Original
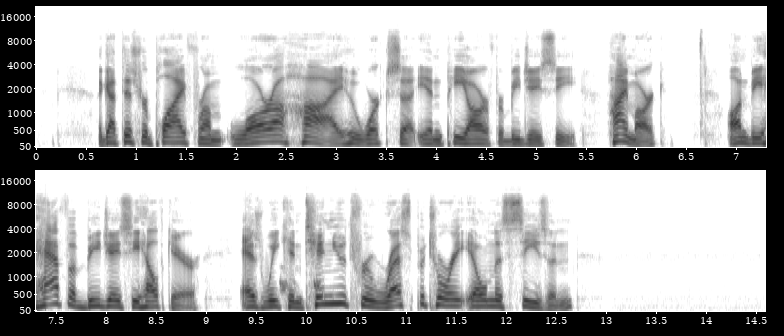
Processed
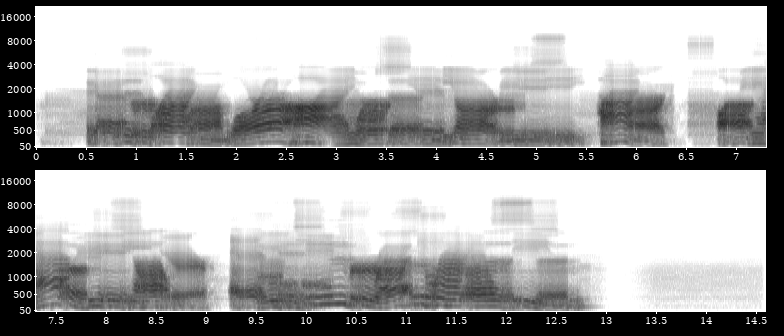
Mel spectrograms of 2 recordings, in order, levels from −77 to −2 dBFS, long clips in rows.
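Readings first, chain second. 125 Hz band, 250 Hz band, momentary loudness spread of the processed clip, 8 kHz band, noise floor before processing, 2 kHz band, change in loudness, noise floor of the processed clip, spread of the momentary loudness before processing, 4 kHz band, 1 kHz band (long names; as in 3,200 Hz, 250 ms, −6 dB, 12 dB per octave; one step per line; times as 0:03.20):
−5.0 dB, −2.0 dB, 10 LU, below −10 dB, −71 dBFS, −4.5 dB, +4.0 dB, −60 dBFS, 8 LU, below −10 dB, +10.0 dB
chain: every bin's largest magnitude spread in time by 240 ms
downward expander −51 dBFS
high-pass filter 120 Hz 24 dB per octave
downward compressor 2 to 1, threshold −22 dBFS, peak gain reduction 6.5 dB
mains-hum notches 50/100/150/200/250/300/350 Hz
far-end echo of a speakerphone 90 ms, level −20 dB
brickwall limiter −15.5 dBFS, peak gain reduction 8 dB
upward compression, threshold −42 dBFS
drawn EQ curve 270 Hz 0 dB, 1,200 Hz +15 dB, 2,000 Hz −15 dB
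gain on a spectral selection 0:02.42–0:02.64, 1,800–5,000 Hz −11 dB
level −2.5 dB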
